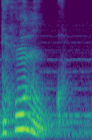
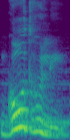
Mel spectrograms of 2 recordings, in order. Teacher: It is representing the voiced aspirated dental plosive sound. There is a ordho matra above the letter.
